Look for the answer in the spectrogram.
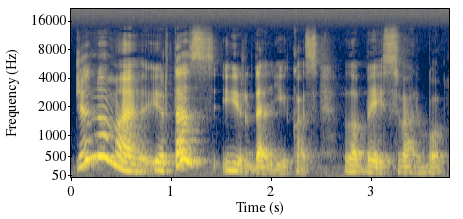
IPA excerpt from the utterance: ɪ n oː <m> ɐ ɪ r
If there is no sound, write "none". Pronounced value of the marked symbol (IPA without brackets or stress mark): m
